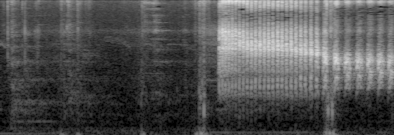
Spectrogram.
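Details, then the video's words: Frightened common iora giving a harsh, buzzy rattling chatter of rapid pulses that slowly falls in pitch and fades, following a couple of taps. "SUARA PIKAT CIPOH KETAKUTAN"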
